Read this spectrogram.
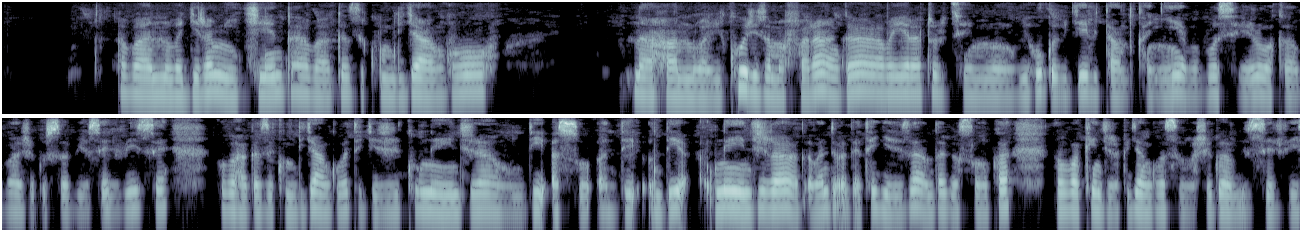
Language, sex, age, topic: Kinyarwanda, female, 18-24, finance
